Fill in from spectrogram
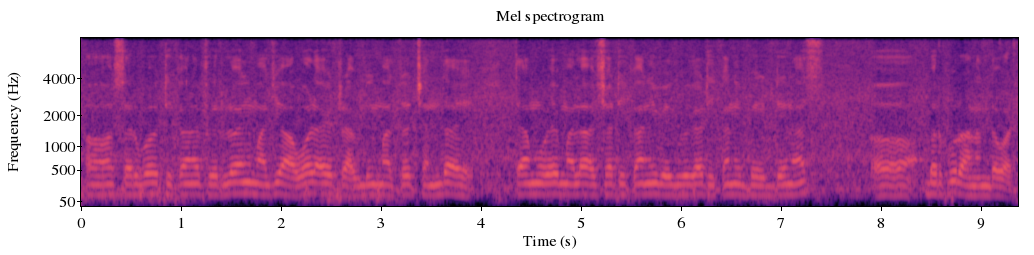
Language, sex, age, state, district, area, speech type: Marathi, male, 18-30, Maharashtra, Yavatmal, rural, spontaneous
